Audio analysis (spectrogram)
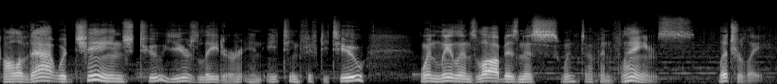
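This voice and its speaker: Steady male storytelling narrator. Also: medium pitch, moderate pace, faint music behind. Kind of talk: scripted documentary narration.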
